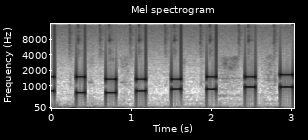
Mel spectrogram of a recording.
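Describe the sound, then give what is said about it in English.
A telephone number being dialed on a keypad: eight short, loud touch-tone beeps in a slightly uneven rhythm, heard alone with quiet gaps between them. “Okay, let me dial the number now.”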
